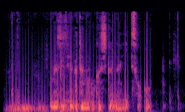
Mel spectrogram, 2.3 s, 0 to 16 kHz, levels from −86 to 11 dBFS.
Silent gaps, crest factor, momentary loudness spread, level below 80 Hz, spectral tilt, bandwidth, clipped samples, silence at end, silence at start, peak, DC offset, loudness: none; 18 dB; 10 LU; -34 dBFS; -4 dB/octave; 11.5 kHz; under 0.1%; 0.45 s; 0.1 s; -8 dBFS; under 0.1%; -25 LUFS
